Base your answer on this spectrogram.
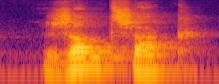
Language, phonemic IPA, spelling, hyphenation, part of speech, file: Dutch, /ˈzɑnt.sɑk/, zandzak, zand‧zak, noun, Nl-zandzak.ogg
- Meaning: a sandbag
